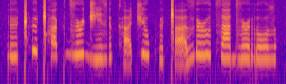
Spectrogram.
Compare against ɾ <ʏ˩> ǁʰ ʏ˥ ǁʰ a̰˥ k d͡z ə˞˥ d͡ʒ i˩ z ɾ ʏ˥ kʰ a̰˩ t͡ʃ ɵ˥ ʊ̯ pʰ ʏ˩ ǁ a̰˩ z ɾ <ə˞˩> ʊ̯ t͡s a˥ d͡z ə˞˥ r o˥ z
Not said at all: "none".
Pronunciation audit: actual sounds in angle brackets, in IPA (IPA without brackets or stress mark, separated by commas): ʏ˩, ə˞˥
